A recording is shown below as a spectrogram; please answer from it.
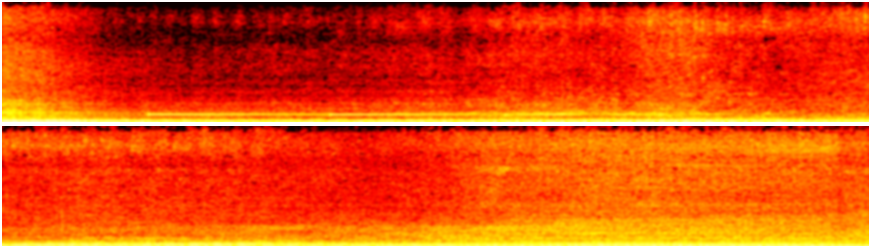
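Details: Truck started after battery tested good (in last quarter of life) and alternator about to be tested, following unexplained battery drain; steady even low rumble, no knocks, ticks or squeals, smooth idle; normal idle.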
